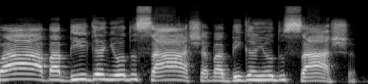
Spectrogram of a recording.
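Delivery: play-acted light, held-back, mild half-shouted call. Retelling what someone on a reality show shouted: imitating someone shouting. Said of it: "a Vanessa ficou gritando ali dentro".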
